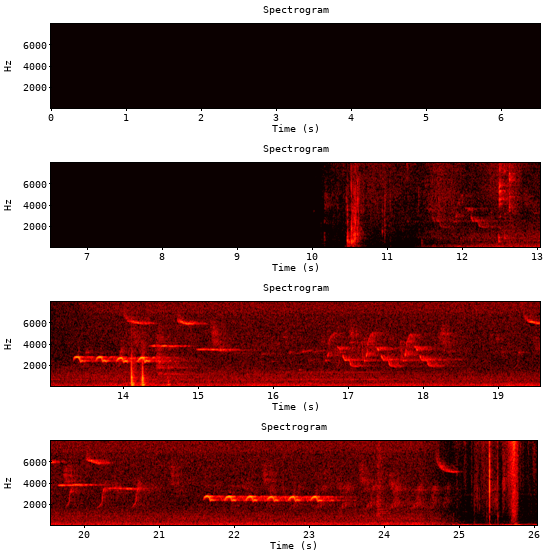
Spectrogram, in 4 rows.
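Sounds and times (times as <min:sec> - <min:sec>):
small birds chirping: 0:11.5 - 0:25.0
steady low hum: 0:11.8 - 0:24.9.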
